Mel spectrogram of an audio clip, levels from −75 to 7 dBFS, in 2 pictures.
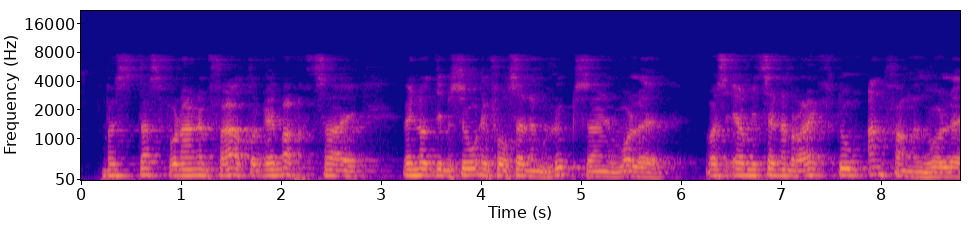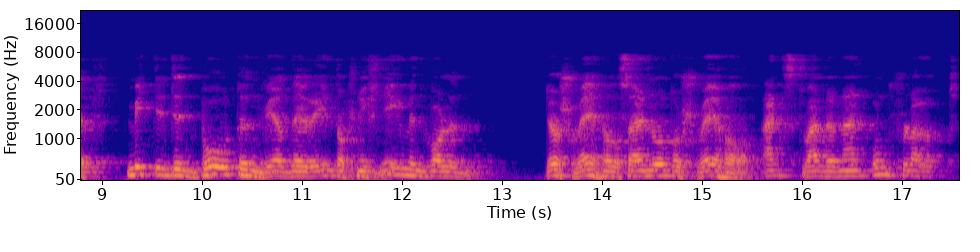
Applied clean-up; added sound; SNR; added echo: none; none; none; reverberation time 0.8 s.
